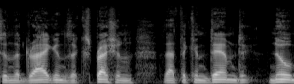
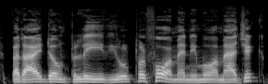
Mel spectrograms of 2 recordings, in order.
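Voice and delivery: plain reading voice

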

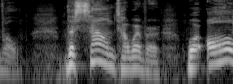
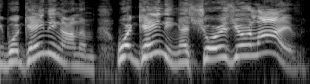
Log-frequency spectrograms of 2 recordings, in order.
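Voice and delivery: building to a loud, high cry; excited exclamation; 6 semitones higher, 7 dB louder than usual. A narrator's reading. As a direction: call out the good news, rising in excitement. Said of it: "George exclaimed excitedly".

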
